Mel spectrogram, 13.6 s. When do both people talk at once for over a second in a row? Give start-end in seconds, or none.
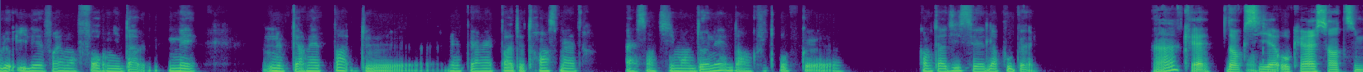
none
